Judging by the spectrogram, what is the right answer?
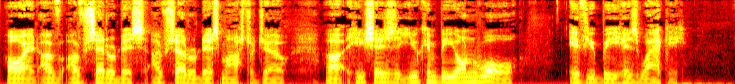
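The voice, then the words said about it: Michael Caine impression. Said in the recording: “I'm trying to do a Michael Caine impression as William Regal.”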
